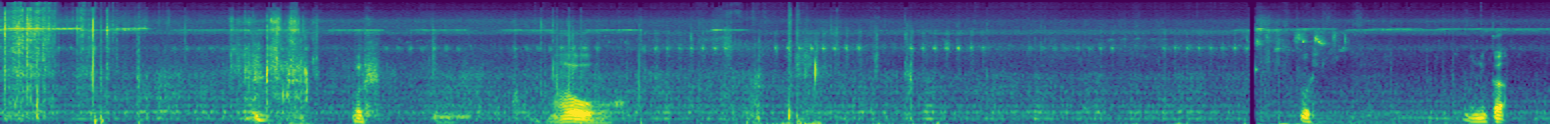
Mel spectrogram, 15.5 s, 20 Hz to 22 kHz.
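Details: Low continuous hum of stingless bees during honey harvesting, 24 June 2026, with a faint higher overtone, overlaid by knocks, rustles and brief scraping from the work, including a louder burst midway.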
